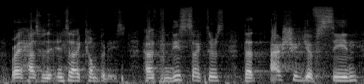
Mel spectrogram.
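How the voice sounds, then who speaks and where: A man's voice: on the high side, steady tone, fast, vocal fry, a little hiss or hum. A man speaking on a panel, tagging his points with "right?" and "I think". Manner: peppers speech with "right?" and "I think". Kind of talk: panel discussion. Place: conference hall. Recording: echoey conference hall.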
